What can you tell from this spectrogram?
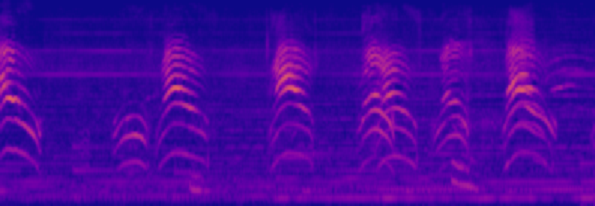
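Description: Young kittens mewing, about seven short high-pitched cries, each rising and then falling in pitch.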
